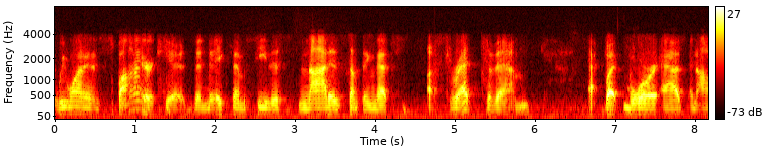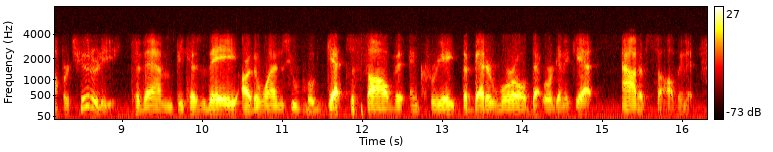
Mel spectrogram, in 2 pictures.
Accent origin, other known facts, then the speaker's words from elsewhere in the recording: San Diego, California, United States; I grew up primarily in San Diego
